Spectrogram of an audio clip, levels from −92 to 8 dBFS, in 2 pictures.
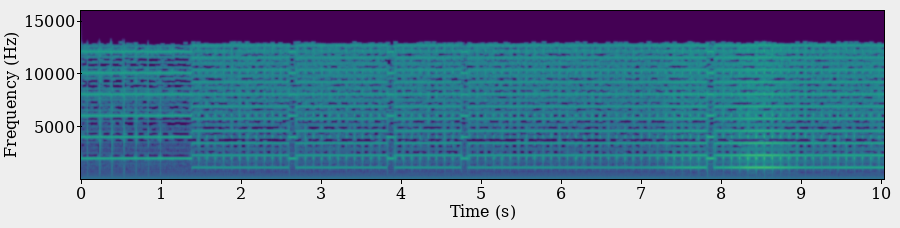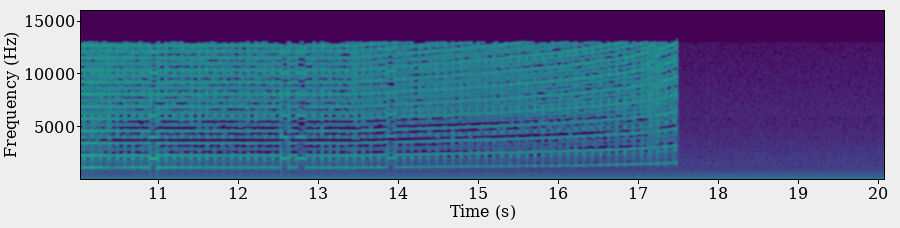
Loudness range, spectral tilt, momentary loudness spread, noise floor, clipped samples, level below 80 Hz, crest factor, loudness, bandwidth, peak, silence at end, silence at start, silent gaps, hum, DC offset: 8 LU; 2.5 dB/octave; 7 LU; -56 dBFS; under 0.1%; -68 dBFS; 22 dB; -25 LUFS; 14 kHz; -6 dBFS; 2.6 s; 0 s; none; none; under 0.1%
